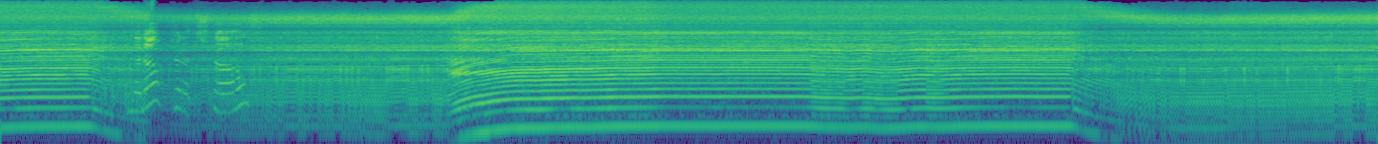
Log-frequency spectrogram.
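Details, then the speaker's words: String trimmer two-stroke whose fuel cap drips, carburetor previously set very rich and being readjusted: high buzzy note sags and wavers, picks up, then drops off and stalls; wrong carb mixture setting. "ah ah okay so i got it running just on the rich side between the rich and the lean turning out turning it out for rich and in left and right for lean"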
